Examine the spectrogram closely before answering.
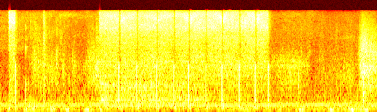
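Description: A paint spray gun hisses in short bursts.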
